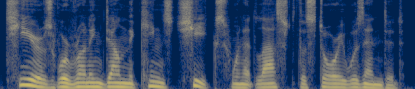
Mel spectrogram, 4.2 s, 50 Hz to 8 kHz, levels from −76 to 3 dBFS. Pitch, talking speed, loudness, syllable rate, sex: 125 Hz, 200 wpm, -18 LUFS, 4.5 syllables/s, male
